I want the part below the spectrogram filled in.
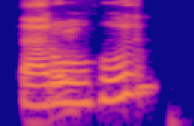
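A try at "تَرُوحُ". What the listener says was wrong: jangan ditanwin, kan fi'il.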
